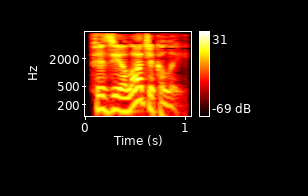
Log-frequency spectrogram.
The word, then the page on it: physiologically: British English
